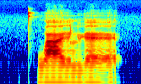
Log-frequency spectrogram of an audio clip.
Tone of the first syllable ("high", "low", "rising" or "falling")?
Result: high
